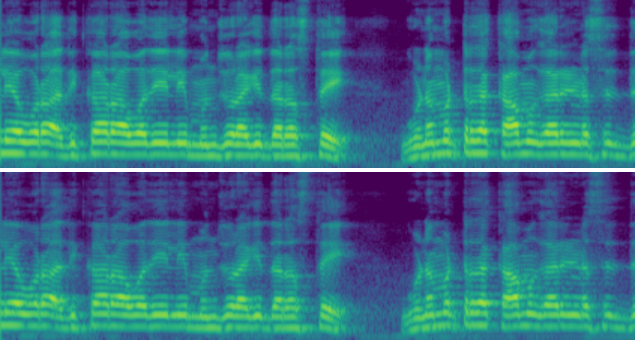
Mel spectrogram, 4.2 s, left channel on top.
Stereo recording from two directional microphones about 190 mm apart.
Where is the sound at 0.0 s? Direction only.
30° left (ahead or behind).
